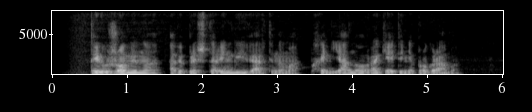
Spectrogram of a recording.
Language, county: Lithuanian, Vilnius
